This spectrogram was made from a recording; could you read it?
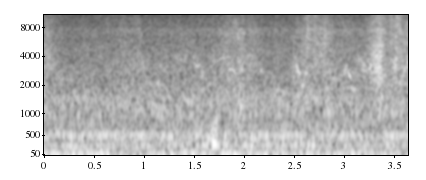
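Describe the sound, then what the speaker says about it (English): Honey bees swarm a hive, a dense, continuous buzzing from many insects nearby, steady and moderately loud, with individual bees droning past now and then. "A bunch of bees in here still."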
